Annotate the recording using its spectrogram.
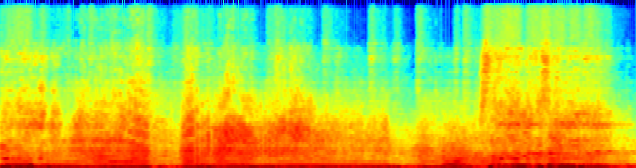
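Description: Motocross dirt bike engine revving up and down in quick repeated swells as the rider works the throttle.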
